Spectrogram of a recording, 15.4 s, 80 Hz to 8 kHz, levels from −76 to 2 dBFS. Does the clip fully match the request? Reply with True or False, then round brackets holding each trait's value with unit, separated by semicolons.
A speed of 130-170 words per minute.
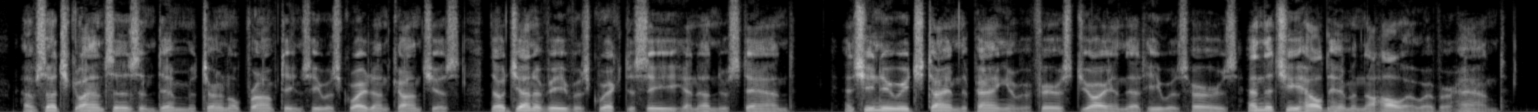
False (180 wpm)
